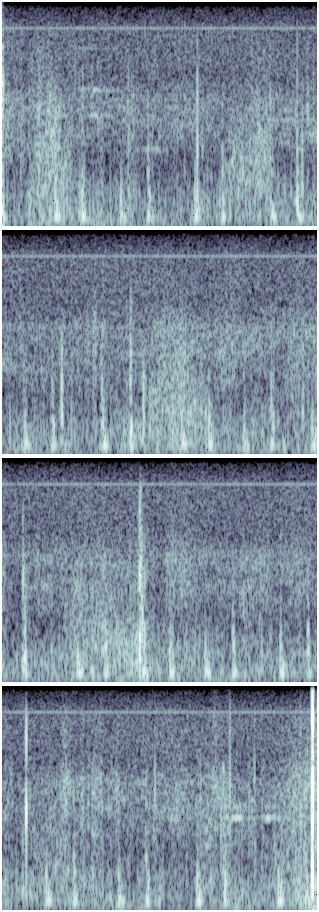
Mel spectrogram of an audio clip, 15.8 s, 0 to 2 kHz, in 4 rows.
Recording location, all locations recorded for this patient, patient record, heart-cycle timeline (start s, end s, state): pulmonary valve (PV)
aortic valve (AV)+pulmonary valve (PV)+tricuspid valve (TV)+mitral valve (MV)
#Age: Child
#Sex: Male
#Height: 141.0 cm
#Weight: 39.8 kg
#Pregnancy status: False
#Murmur: Absent
#Murmur locations: nan
#Most audible location: nan
#Systolic murmur timing: nan
#Systolic murmur shape: nan
#Systolic murmur grading: nan
#Systolic murmur pitch: nan
#Systolic murmur quality: nan
#Diastolic murmur timing: nan
#Diastolic murmur shape: nan
#Diastolic murmur grading: nan
#Diastolic murmur pitch: nan
#Diastolic murmur quality: nan
#Outcome: Normal
#Campaign: 2015 screening campaign
0.00	0.62	unannotated
0.62	0.78	S1
0.78	0.98	systole
0.98	1.10	S2
1.10	1.48	diastole
1.48	1.62	S1
1.62	1.78	systole
1.78	1.92	S2
1.92	2.38	diastole
2.38	2.52	S1
2.52	2.72	systole
2.72	2.82	S2
2.82	3.34	diastole
3.34	3.48	S1
3.48	3.66	systole
3.66	3.80	S2
3.80	4.18	diastole
4.18	4.34	S1
4.34	4.53	systole
4.53	4.66	S2
4.66	5.16	diastole
5.16	5.32	S1
5.32	5.50	systole
5.50	5.64	S2
5.64	6.12	diastole
6.12	6.30	S1
6.30	6.46	systole
6.46	6.60	S2
6.60	6.92	diastole
6.92	7.08	S1
7.08	7.25	systole
7.25	7.38	S2
7.38	7.77	diastole
7.77	7.92	S1
7.92	8.10	systole
8.10	8.24	S2
8.24	8.78	diastole
8.78	8.94	S1
8.94	9.12	systole
9.12	9.24	S2
9.24	9.57	diastole
9.57	9.74	S1
9.74	9.94	systole
9.94	10.08	S2
10.08	10.36	diastole
10.36	10.54	S1
10.54	10.71	systole
10.71	10.86	S2
10.86	11.31	diastole
11.31	11.46	S1
11.46	11.65	systole
11.65	11.78	S2
11.78	12.32	diastole
12.32	12.50	S1
12.50	12.66	systole
12.66	12.80	S2
12.80	13.22	diastole
13.22	13.38	S1
13.38	13.57	systole
13.57	13.70	S2
13.70	14.21	diastole
14.21	14.36	S1
14.36	14.54	systole
14.54	14.70	S2
14.70	15.22	diastole
15.22	15.38	S1
15.38	15.76	unannotated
